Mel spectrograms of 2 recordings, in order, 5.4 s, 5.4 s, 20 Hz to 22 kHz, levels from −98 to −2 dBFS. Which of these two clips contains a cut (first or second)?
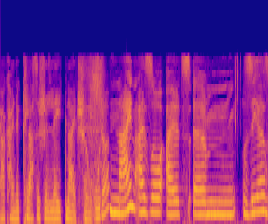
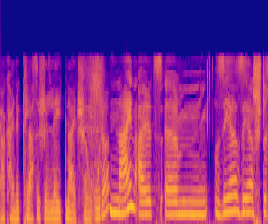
second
